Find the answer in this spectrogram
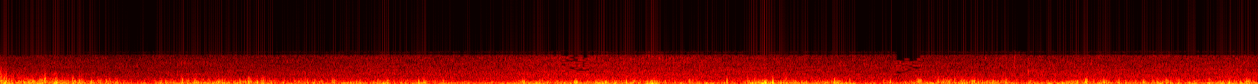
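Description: Strong wind buffeting the microphone: a low, gusting rumble that swells and drops unevenly.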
